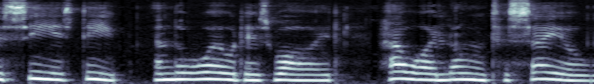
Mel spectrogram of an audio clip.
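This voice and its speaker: The speaker uses a put-on character voice with a fairly high pitch at a fairly slow pace. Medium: read story.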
